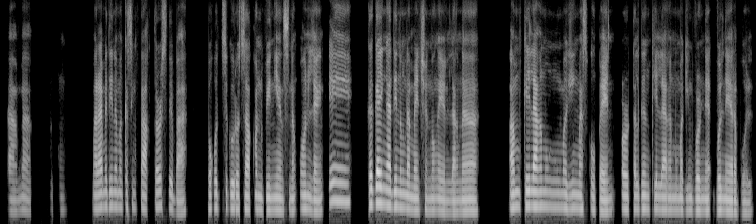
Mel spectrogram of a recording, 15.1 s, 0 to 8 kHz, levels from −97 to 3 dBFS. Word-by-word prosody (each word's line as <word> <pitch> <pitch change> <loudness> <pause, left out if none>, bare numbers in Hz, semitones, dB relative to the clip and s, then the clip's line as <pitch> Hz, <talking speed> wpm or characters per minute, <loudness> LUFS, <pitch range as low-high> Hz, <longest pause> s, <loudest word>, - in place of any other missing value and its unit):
Tama. 115 +1 -7 1.3
Marami 145 +3 +2
din 155 - -1
naman 150 -1 -6
kasing 145 -1 -6
factors 145 +3 -1
'di 140 -2 -3
ba? 105 0 -2 0.4
Bukod 135 0 -4
siguro 140 -2 -2
sa 130 0 +2
convenience 125 -3 0
ng 120 0 -4
online, 125 -5 0 0.2
eh, 205 0 +1 0.3
kagaya 180 +2 +7
nga 165 - +7
din 155 -1 +1
ng 145 - -1
na-mention 120 -2 0
mo 115 0 -4
ngayon 110 -2 0
lang 105 0 -1
na, 110 0 +2 0.6
um, 150 +2 +3
kailangan 155 -1 +5
mong 155 -1 -5 0.2
maging 140 -1 -2
mas 135 0 -2
open 115 -2 +1 0.2
or 130 -1 +2
talagang 135 0 -2
kailangan 125 -2 -1
mong 120 0 -3
maging 120 +1 -5
vulne 115 0 +1
vulnerable 110 -4 0
130 Hz, 145 wpm, -26 LUFS, 115-145 Hz, 1.3 s, kagaya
